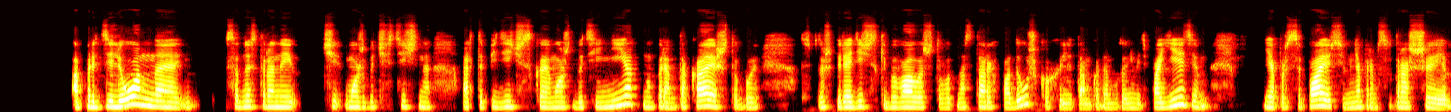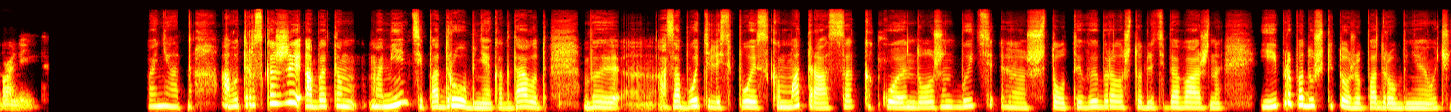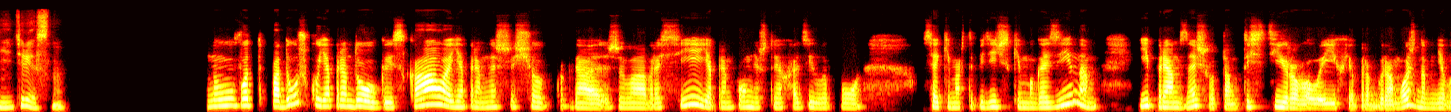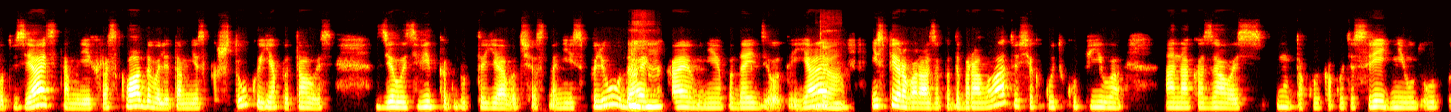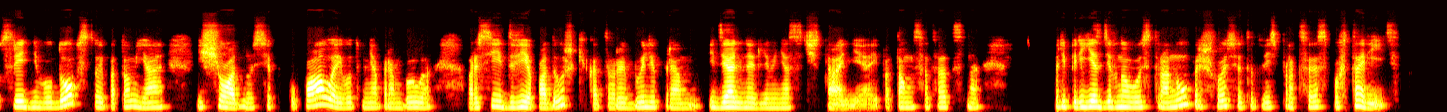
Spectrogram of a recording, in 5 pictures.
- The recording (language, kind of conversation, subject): Russian, podcast, Как организовать спальное место, чтобы лучше высыпаться?
- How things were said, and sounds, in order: "знаешь" said as "наешь"; "говорю" said as "грю"; "несколько" said as "неска"; tapping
